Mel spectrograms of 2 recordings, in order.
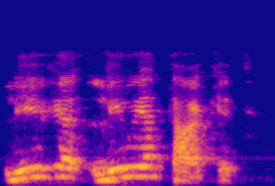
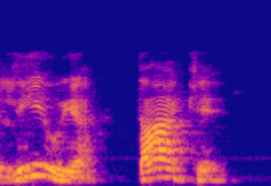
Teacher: a entonação, porque você tem que dar o tom de chamamento. Porque uma coisa é dizer Livia tacet, outra coisa é dizer Livia tace.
